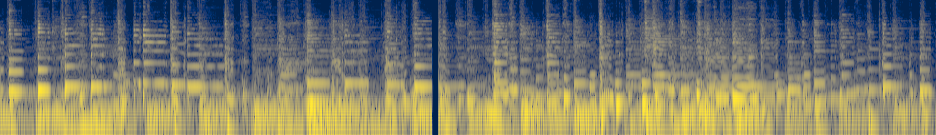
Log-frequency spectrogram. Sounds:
musical instrument, plucked string instrument, music, mandolin

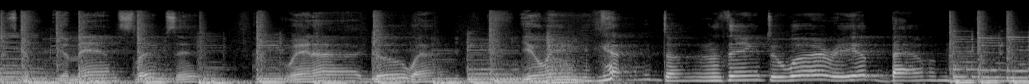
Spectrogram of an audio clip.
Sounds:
music

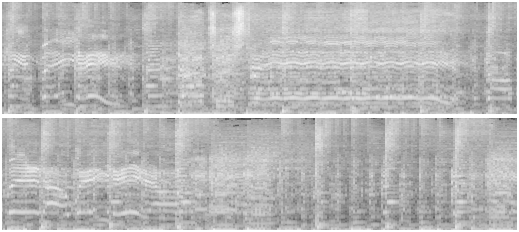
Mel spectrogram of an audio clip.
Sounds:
rock music, independent music, heavy metal, music

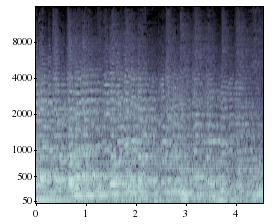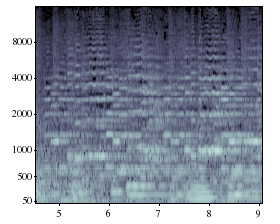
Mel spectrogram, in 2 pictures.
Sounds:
fiddle, music, musical instrument

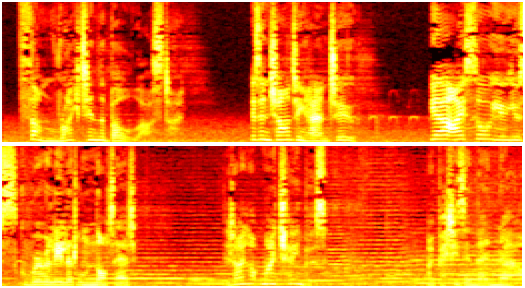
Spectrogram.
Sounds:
speech, music

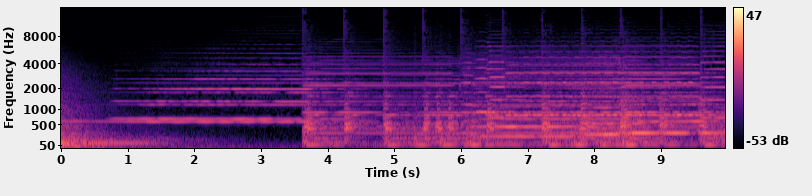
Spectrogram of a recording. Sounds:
music

